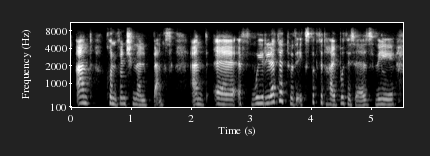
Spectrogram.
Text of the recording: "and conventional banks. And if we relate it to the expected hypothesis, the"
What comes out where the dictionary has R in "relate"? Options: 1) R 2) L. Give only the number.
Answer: 1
